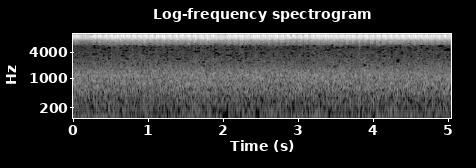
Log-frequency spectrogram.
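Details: A dense, continuous cricket chorus: a thin, piercing high trill with a slight rapid flutter, running without pause over a quiet hiss.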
